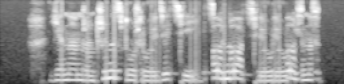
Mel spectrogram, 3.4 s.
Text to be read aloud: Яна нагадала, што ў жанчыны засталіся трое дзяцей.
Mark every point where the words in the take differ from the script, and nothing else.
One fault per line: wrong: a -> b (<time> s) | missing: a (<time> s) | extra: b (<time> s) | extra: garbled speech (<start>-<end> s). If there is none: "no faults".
wrong: нагадала -> жанчыны (0.9 s)
missing: жанчыны засталіся (1.4 s)
extra: garbled speech (2.0-3.2 s)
